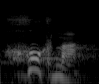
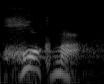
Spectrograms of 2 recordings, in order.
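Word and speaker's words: chokmah (חכמה): The word is chokmah. And the only way you can really say it right is if it really sounds like you're going to hawk something up. So it's like chokmah.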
